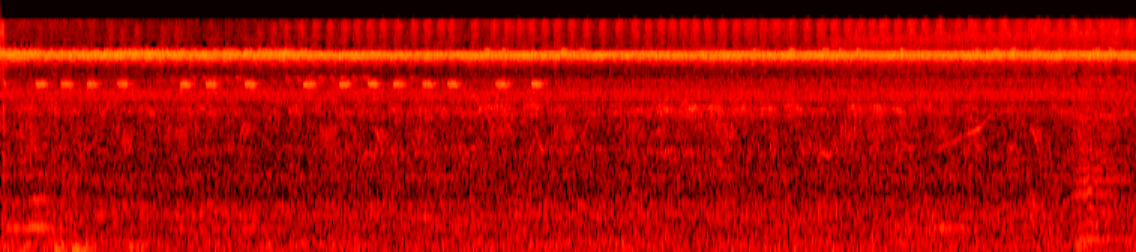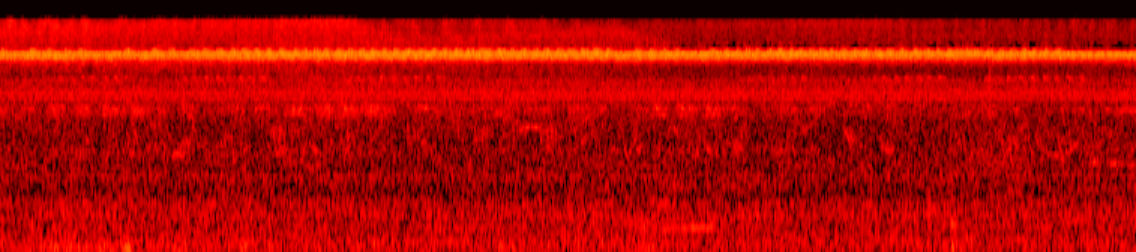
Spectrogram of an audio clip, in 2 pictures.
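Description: Faint, steady high-pitched insect trill, with a second insect giving short, evenly spaced chirps that stop about five seconds in.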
